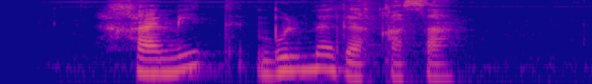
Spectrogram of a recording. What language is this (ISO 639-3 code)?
bak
